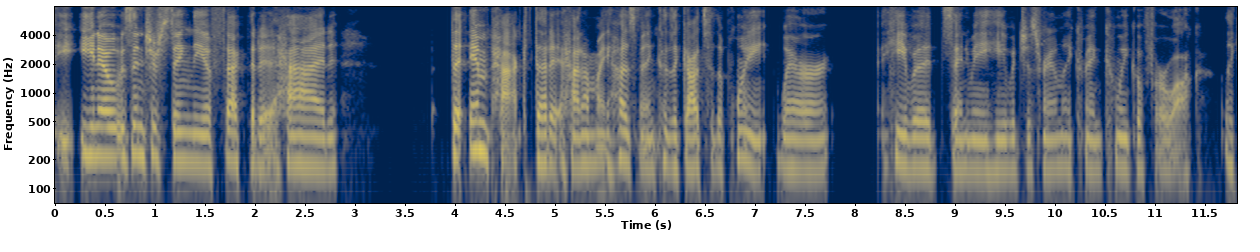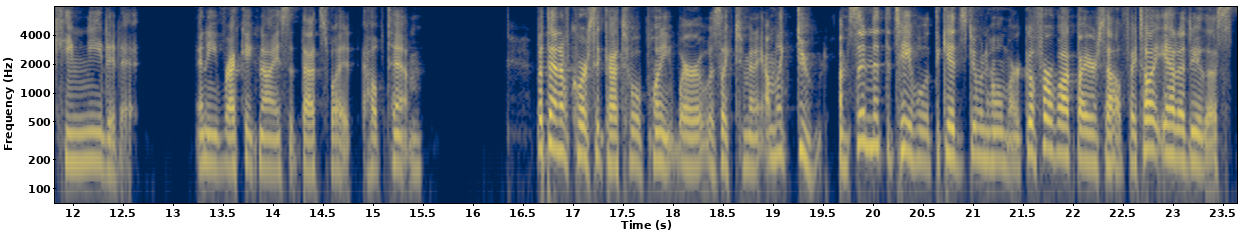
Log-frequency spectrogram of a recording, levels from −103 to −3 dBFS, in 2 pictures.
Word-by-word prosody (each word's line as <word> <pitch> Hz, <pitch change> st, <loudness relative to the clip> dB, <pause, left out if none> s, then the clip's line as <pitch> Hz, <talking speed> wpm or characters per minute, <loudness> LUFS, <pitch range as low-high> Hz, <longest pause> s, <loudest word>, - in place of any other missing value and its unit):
y 310 Hz, -2 st, -7 dB
you 225 Hz, -1 st, +1 dB
know, 215 Hz, -1 st, +5 dB
it -, -, -6 dB
was 215 Hz, -, +1 dB
interesting 205 Hz, -3 st, -2 dB
the 185 Hz, -1 st, -4 dB
effect 180 Hz, 0 st, -3 dB
that -, -, -6 dB
it -, -, -4 dB
had 175 Hz, -1 st, -2 dB, 1.1 s
the 220 Hz, -, +4 dB
impact 250 Hz, -3 st, 0 dB
that 185 Hz, -1 st, -2 dB
it -, -, -4 dB
had 170 Hz, -, -2 dB
on 180 Hz, 0 st, -6 dB
my -, -, -6 dB
husband 185 Hz, -4 st, -6 dB
'cause 180 Hz, -1 st, -12 dB
it 170 Hz, -2 st, -9 dB
got 165 Hz, +1 st, 0 dB
to -, -, -12 dB
the 165 Hz, -, -12 dB
point 315 Hz, -, -8 dB
where 165 Hz, -2 st, -7 dB, 0.5 s
he 180 Hz, 0 st, -5 dB
would 165 Hz, -1 st, -7 dB
say 160 Hz, 0 st, -4 dB
to 160 Hz, -, -12 dB
me, 160 Hz, -1 st, -7 dB
he 160 Hz, +1 st, -9 dB
would 160 Hz, 0 st, -15 dB
just 160 Hz, 0 st, -9 dB
randomly 165 Hz, +1 st, -12 dB
come 165 Hz, -, -13 dB
in, 155 Hz, -, -13 dB
"Can 175 Hz, -, -17 dB
we 165 Hz, -, -5 dB
go 160 Hz, -, -14 dB
for -, -, -14 dB
a -, -, -11 dB
walk?" -, -, -11 dB, 0.3 s
Like, 175 Hz, -1 st, -15 dB
he 190 Hz, -, -2 dB
needed 190 Hz, -3 st, -5 dB
it, 335 Hz, +2 st, -9 dB, 0.6 s
and 185 Hz, -, -3 dB
he 185 Hz, -, -1 dB
recognized 175 Hz, -1 st, +1 dB
that -, -, -16 dB
that's 160 Hz, -2 st, 0 dB
what 165 Hz, -2 st, -5 dB
helped 165 Hz, -2 st, -6 dB
him. 170 Hz, -4 st, -2 dB, 1.2 s
But 265 Hz, -, +3 dB
then, 265 Hz, -4 st, +10 dB
of 245 Hz, -, +5 dB
course, 230 Hz, -2 st, +4 dB
it 225 Hz, -, -2 dB
got 180 Hz, -2 st, +4 dB
to 195 Hz, -, -4 dB
a 180 Hz, -, -4 dB
point 185 Hz, +1 st, -1 dB
where 175 Hz, -1 st, +1 dB
it -, -, -8 dB
was, 180 Hz, -5 st, -4 dB
like, 190 Hz, -, -1 dB
too 180 Hz, -, -6 dB
many. 170 Hz, -1 st, -3 dB
I'm -, -, -1 dB
like, 235 Hz, 0 st, -4 dB
"Dude, 195 Hz, -, -2 dB
I'm 195 Hz, -3 st, 0 dB
sitting 300 Hz, -, +6 dB
at 280 Hz, -, 0 dB
the -, -, -6 dB
table 225 Hz, -3 st, +2 dB
with 185 Hz, -4 st, -9 dB
the -, -, -8 dB
kids 210 Hz, -6 st, +3 dB
doing 215 Hz, -2 st, -3 dB
homework. 195 Hz, -2 st, -4 dB
Go 240 Hz, -, +5 dB
for 275 Hz, +1 st, +6 dB
a -, -, +1 dB
walk 225 Hz, -2 st, +6 dB
by 205 Hz, -3 st, +5 dB
yourself. 185 Hz, 0 st, +2 dB
I 190 Hz, -, +1 dB
taught 260 Hz, +4 st, +7 dB
you 235 Hz, -, +5 dB
how 225 Hz, -, +7 dB
to 205 Hz, -2 st, +3 dB
do 195 Hz, -2 st, 0 dB
this." -, -, +9 dB
185 Hz, 245 wpm, -25 LUFS, 170-215 Hz, 1.2 s, then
